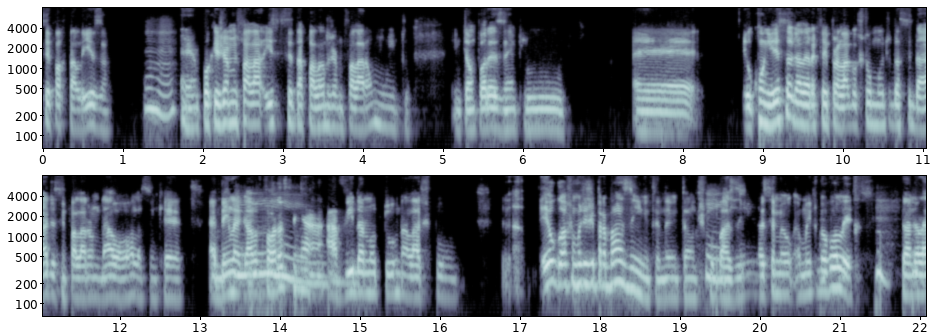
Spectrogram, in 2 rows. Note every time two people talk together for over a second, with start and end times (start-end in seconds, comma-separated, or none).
13.4-14.7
